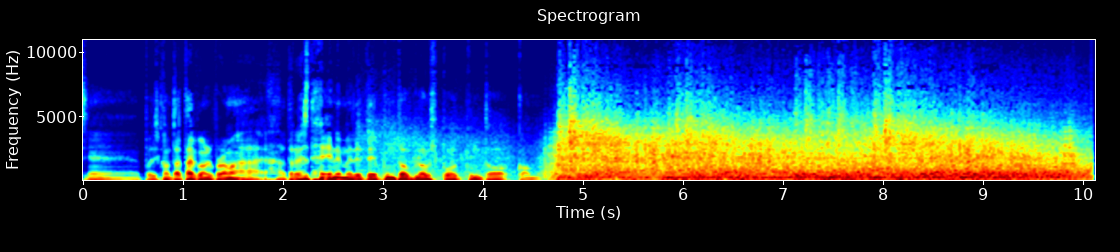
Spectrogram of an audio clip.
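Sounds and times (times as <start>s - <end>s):
speech: 0.0s - 5.2s
thunder and lightning: 2.8s - 10.1s.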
